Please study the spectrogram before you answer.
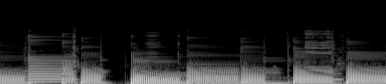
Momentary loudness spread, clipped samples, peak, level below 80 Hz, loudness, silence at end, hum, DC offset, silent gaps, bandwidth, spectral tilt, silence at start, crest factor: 5 LU; under 0.1%; -2 dBFS; -28 dBFS; -22 LUFS; 0 s; none; under 0.1%; none; 5.2 kHz; -12 dB/octave; 0 s; 18 dB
